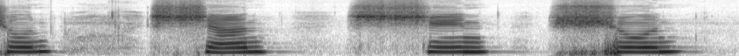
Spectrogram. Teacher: शीन में तफशी वाली सीटी को ज़ाहिर करके पढ़ेंगे। शीन के ऊपर 2 पेश है, 2 पेश होठों की गुलाई के साथ अदा करके पढ़ेंगे।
